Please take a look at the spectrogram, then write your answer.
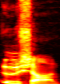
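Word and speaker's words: Wouxun: and I say it Oh Sean wo u X u n ocean whoo Sean but someone's correcting you before that's what the manufacturer said it's pronounced oh Sean with a oh I guess that uh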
